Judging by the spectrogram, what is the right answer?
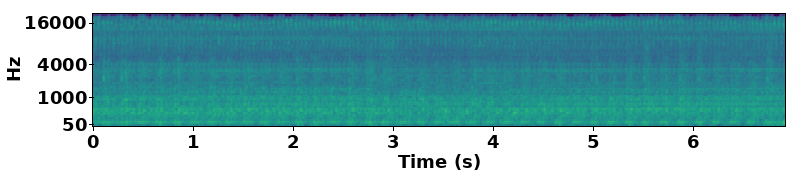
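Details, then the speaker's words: Car with a pending cylinder 4 misfire code idling rough: lumpy idle with an off-beat stumble about three a second, no change when the number 4 coil is unplugged, so cylinder 4 is already dead. Coil or spark plug suspected. "Yeah, it's running rough. All right. Let me see, keep it running."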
